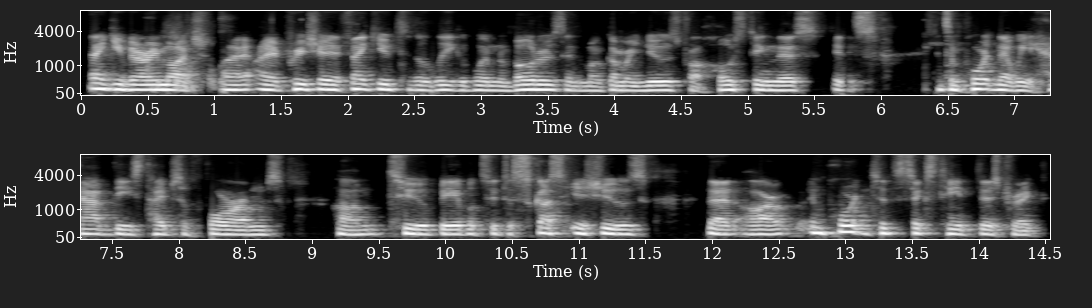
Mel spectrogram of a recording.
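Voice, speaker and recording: A man's voice: mid-range voice, little pitch movement, moderate pace. A man running for office, giving an earnest opening statement with frequent ums. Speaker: political candidate.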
